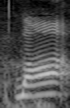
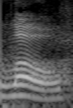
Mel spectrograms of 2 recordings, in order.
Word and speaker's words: Lowe: If you guys want to pronounce it Law or Low, if that's okay. I pronounce it Low.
